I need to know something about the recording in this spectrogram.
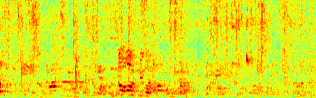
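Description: Young women chatter and call out excitedly close by.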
